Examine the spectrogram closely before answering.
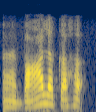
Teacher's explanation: ब का जो उच्चारण है ल का जो उच्चारण है क का जो उच्चारण है वो इतना छोटा रहता है इतना लघु रहता है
